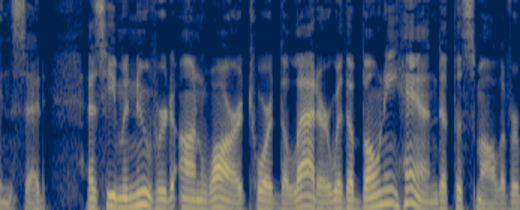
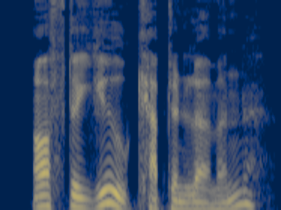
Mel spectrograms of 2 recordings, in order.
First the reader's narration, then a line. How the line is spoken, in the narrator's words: the Falcon Man gritted out through his teeth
